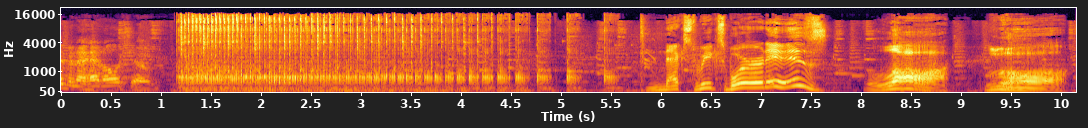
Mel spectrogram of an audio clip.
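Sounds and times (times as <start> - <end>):
speech: 0.0 - 1.8, 5.9 - 10.1
prize wheel spinning during a show's word game: 1.2 - 5.8.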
